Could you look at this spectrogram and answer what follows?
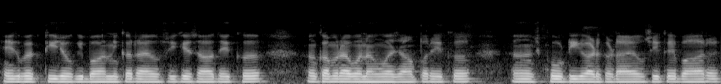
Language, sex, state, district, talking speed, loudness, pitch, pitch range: Hindi, male, Chandigarh, Chandigarh, 235 wpm, -14 LUFS, 125 Hz, 125-130 Hz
